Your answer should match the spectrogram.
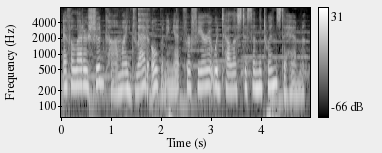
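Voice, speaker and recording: A woman playing an earnest, kindly young woman, gentle and sincere, in an audiobook drama. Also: fairly high pitch, normal speed, creaky, soft background music. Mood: dreading. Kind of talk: audiobook drama character reading.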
